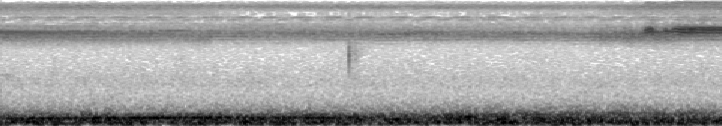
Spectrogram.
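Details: Cicadas calling in a wooded forest canopy in summer: a steady, unbroken high-pitched electric drone throughout, over a heavy low rumble of background noise, with one brief sharp click midway.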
